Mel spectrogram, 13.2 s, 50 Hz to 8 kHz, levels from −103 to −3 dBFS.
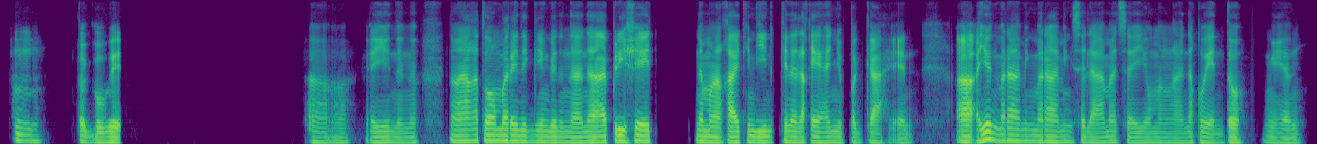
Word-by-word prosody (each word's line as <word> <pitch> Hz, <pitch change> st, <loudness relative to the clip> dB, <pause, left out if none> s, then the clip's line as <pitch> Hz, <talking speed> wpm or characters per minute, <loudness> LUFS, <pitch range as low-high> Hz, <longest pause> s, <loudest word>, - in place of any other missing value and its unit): Mhm. 120 Hz, -3 st, -3 dB, 0.4 s
Pag-uwi. 105 Hz, -2 st, +2 dB, 1.9 s
Oo. 100 Hz, -2 st, -6 dB, 0.2 s
Ayun 105 Hz, 0 st, -1 dB
ano? 95 Hz, +1 st, -6 dB, 0.3 s
Nakakatuwang 120 Hz, +1 st, +2 dB
marinig 115 Hz, -2 st, +3 dB
yung 110 Hz, -1 st, 0 dB
gano'n 105 Hz, -1 st, 0 dB
na 100 Hz, -, +2 dB
na-appreciate 110 Hz, +2 st, +4 dB, 0.4 s
ng 110 Hz, -, +3 dB
mga 105 Hz, -2 st, +4 dB
kahit 105 Hz, 0 st, +5 dB
hindi 110 Hz, -1 st, +1 dB
kinalakihan 105 Hz, -1 st, +1 dB
yung 100 Hz, -, -13 dB
pagkain. 90 Hz, -2 st, -3 dB, 0.4 s
Ah, 110 Hz, 0 st, +5 dB
ayun 140 Hz, +2 st, +5 dB
maraming-maraming 115 Hz, -3 st, 0 dB
salamat 100 Hz, 0 st, -3 dB
sa -, -, -6 dB
iyong 95 Hz, 0 st, -4 dB
mga 95 Hz, -1 st, -7 dB
nakuwento 95 Hz, -2 st, -1 dB, 0.2 s
ngayon. 90 Hz, -4 st, -5 dB
105 Hz, 125 wpm, -25 LUFS, 95-115 Hz, 1.9 s, kahit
